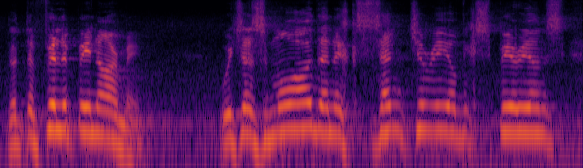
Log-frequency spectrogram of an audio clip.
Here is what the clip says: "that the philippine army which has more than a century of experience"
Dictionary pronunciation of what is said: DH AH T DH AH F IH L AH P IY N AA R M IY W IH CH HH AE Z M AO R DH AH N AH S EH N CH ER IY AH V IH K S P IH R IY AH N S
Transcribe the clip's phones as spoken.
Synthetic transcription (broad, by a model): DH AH T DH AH F IH L AH P IY N AA R M IY W IH CH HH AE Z M AO R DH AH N AH S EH N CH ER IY AH V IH K S P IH R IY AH N S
